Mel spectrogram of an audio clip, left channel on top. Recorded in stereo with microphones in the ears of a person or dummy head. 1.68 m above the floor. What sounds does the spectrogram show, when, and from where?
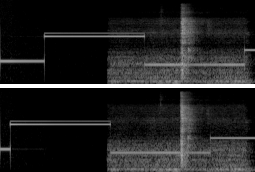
1.1 s a splash: 50° right (ahead or behind), 1.0 m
